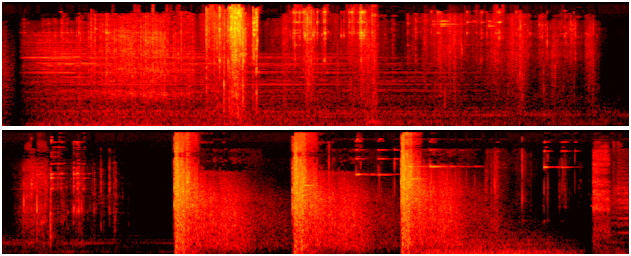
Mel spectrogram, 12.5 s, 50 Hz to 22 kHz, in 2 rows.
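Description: Gunfire in the final mission of Call of Duty 4, a video game: a dense stretch of game audio with scattered shots gives way to three loud, sharp bursts of fire late on, each sounding close and ringing out alone.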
